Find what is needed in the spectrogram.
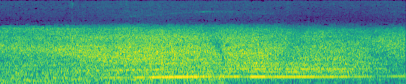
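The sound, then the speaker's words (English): A garbage truck pulling out of a cul-de-sac gives a loud, steady engine rumble with a sustained whine running through it, easing off slightly near the end. “Garbage truck coming out of the cul-de-sac behind me is what that noise is.”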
